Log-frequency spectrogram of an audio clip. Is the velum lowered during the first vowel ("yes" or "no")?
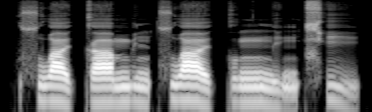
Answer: no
